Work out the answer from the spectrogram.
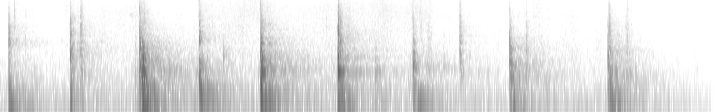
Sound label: Stairs Up Wood; Footsteps; HauntedBloodlines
